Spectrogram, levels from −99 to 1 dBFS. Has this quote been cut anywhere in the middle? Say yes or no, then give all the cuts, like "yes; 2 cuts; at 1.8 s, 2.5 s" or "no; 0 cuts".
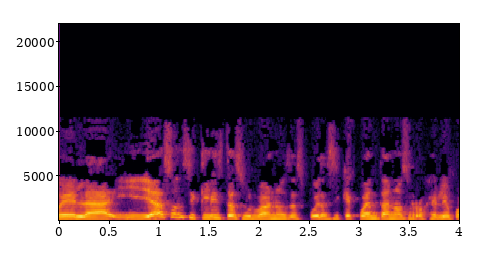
no; 0 cuts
